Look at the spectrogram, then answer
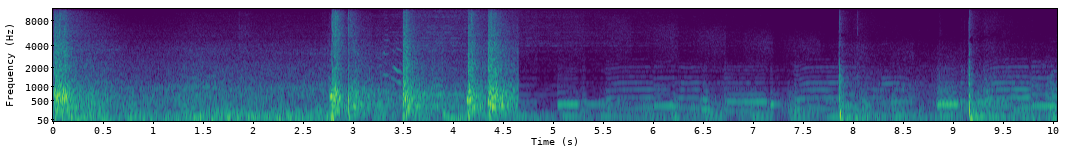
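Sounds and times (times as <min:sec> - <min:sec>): firecracker bangs: 0:00.0 - 0:00.8, 0:02.8 - 0:04.8.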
